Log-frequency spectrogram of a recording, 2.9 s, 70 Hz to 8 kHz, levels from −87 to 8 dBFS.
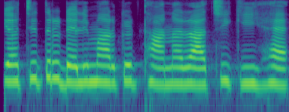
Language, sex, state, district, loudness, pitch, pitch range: Hindi, female, Jharkhand, Ranchi, -15 LUFS, 245 Hz, 235-260 Hz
